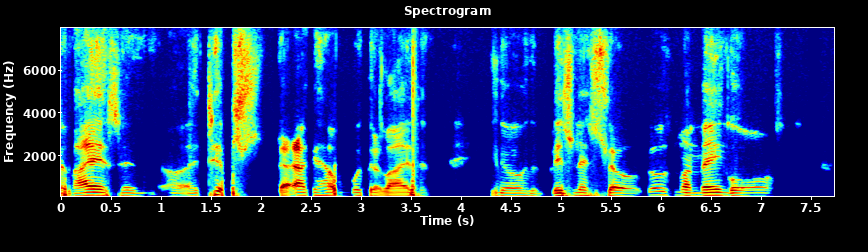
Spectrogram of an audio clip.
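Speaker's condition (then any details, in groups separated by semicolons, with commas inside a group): Cerebral palsy; from birth, poor hand use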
